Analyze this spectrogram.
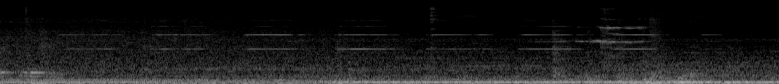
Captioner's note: door buzzer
